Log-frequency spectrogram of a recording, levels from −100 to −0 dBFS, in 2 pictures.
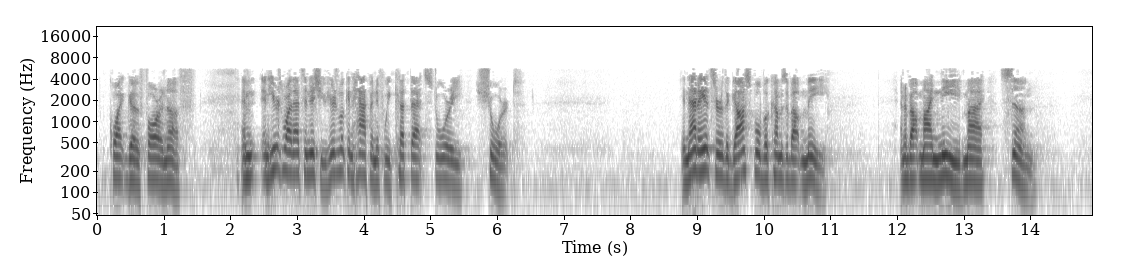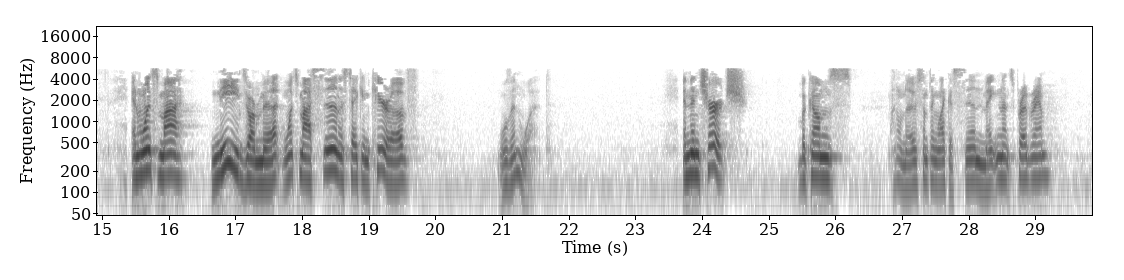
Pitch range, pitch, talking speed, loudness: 135-165 Hz, 150 Hz, 130 wpm, -37 LUFS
